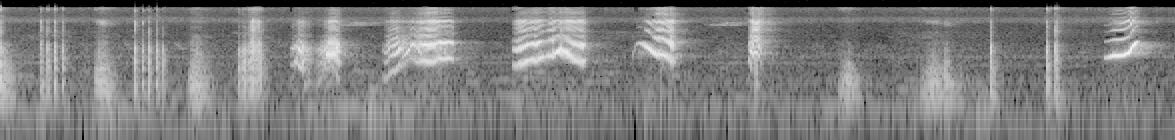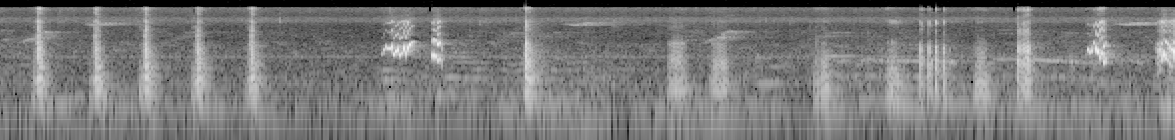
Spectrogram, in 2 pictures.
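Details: Lively Javan myna song kept as a lure for training other mynas: rapid dry clicks and chattering notes, a run of harsh buzzy bursts in the middle, and scattered short whistles.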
